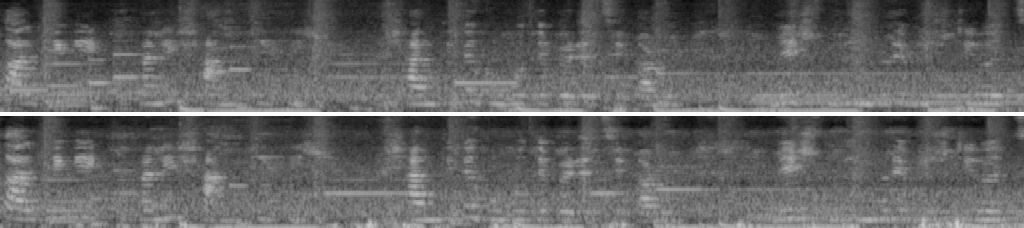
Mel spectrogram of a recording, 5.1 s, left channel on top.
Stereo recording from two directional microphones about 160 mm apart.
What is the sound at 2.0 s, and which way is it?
Speech, centre (ahead or behind).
